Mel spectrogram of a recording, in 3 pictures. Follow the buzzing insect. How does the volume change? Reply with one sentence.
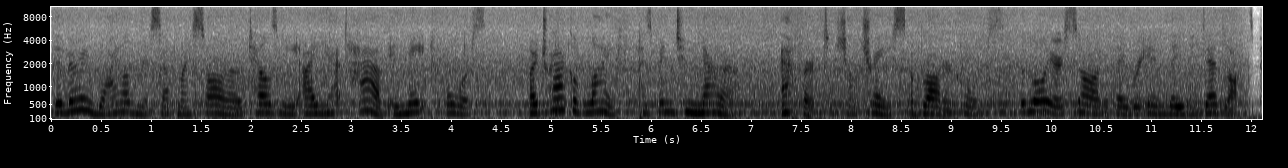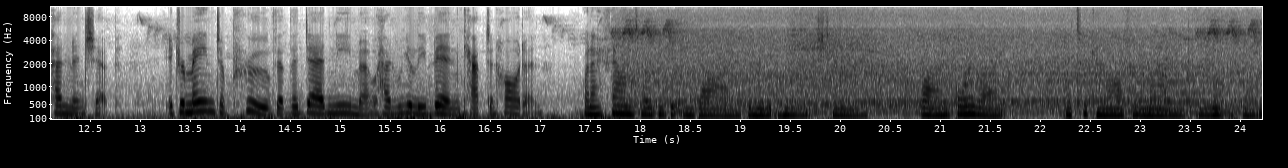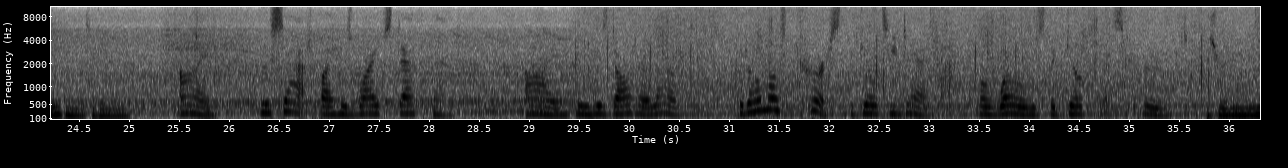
The loudness of the buzzing insect stays about the same.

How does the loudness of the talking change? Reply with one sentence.
The volume of the talking stays about the same.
